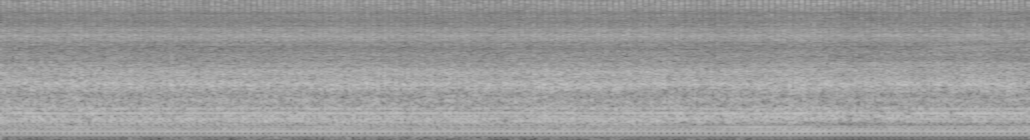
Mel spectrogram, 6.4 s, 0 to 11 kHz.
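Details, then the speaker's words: Murray 3.5hp Classic push mower after extensive service, first test run: steady, even small-engine drone at constant speed, no misses or knocks; smoke clearing, only a little oil in the muffler; running smoothly. "and it's starting to clear up now that's good it's a little bit of oil the muffler is all it was"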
